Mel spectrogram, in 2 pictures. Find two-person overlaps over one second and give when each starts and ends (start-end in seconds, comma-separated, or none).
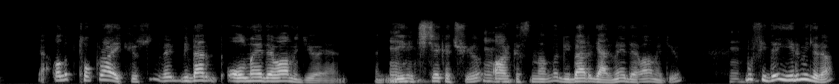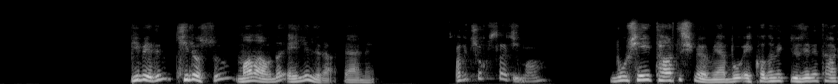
none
